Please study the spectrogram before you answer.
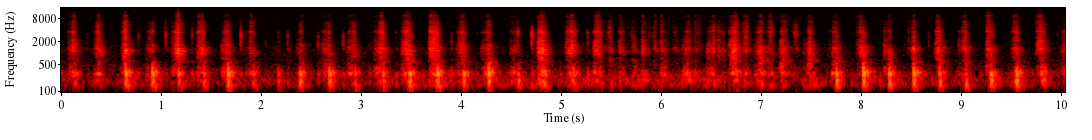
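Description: A pointed wooden stylus scratches along the right edge of a thin, black wax-coated scratch-art paper sheet lying flat on a table. Quick, raspy strokes repeat at roughly four per second, each a dry scrape with bright, hissy texture over a soft low body. The strokes briefly blur together near the middle before separating again.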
